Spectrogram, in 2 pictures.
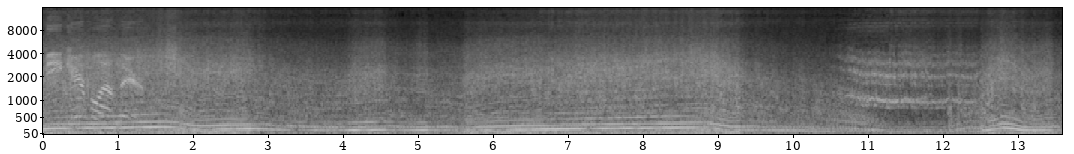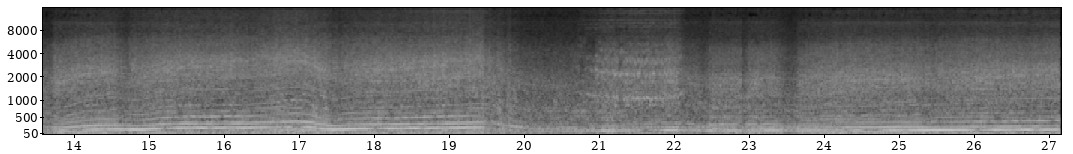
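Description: A stock car engine in the NASCAR Thunder 2004 video game drones loudly and continuously on a road course, its pitch rising and falling with revs and shifts while someone talks over it.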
